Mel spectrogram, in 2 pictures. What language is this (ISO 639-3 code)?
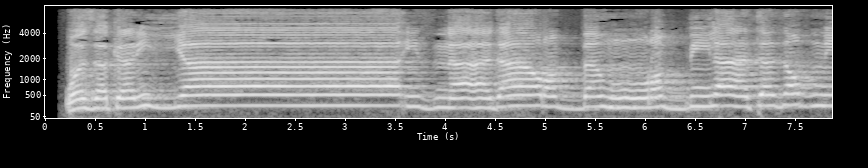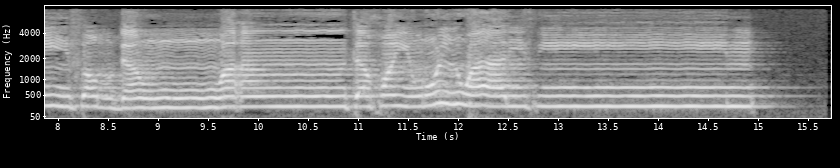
ara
